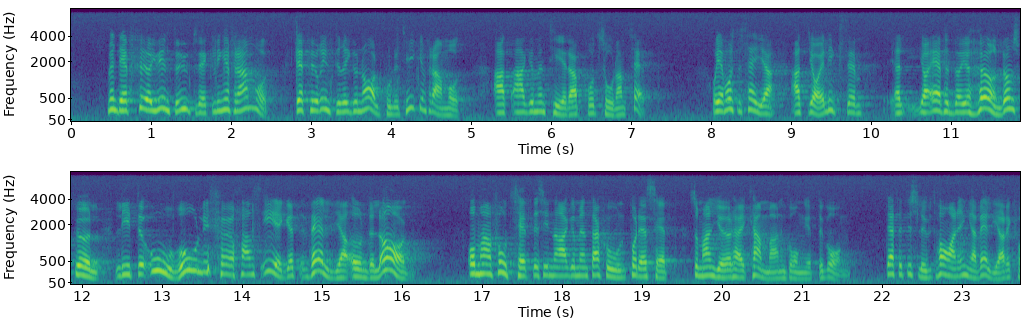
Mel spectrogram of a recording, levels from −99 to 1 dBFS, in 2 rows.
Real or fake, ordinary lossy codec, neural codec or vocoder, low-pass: real; none; none; 7.2 kHz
